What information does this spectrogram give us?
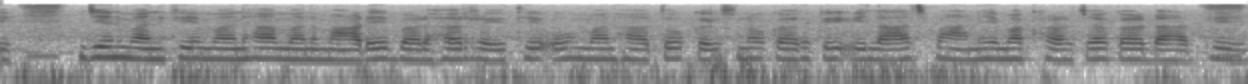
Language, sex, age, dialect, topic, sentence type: Chhattisgarhi, female, 25-30, Western/Budati/Khatahi, banking, statement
